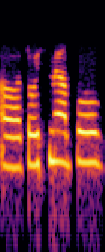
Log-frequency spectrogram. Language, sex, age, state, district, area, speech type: Urdu, female, 18-30, Uttar Pradesh, Gautam Buddha Nagar, urban, conversation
